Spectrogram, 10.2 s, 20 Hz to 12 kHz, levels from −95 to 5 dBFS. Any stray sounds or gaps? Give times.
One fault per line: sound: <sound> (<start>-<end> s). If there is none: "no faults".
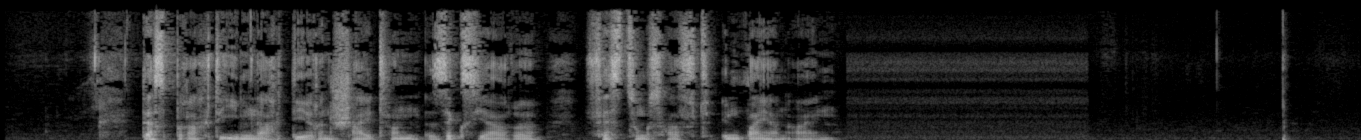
no faults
